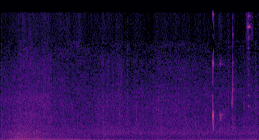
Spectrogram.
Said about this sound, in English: we're gonna restart our car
